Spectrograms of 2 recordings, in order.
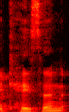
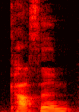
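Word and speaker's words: Kacen: felix ever after by cason calendar i've been pronouncing their name cassin in all my videos leading up to this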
